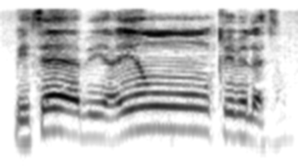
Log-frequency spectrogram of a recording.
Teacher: بفخم الغنة في الإخفاء طالما حرف مستعلي حرف مفخم بفخم الغنة نفسها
